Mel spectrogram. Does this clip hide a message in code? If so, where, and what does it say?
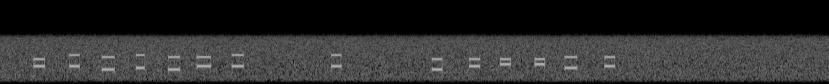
Yes: DTMF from 0.3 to 6.1 s, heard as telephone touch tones, dialled by hand, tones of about 110 ms, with phone line noise. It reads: 7926289 9 17**58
